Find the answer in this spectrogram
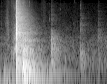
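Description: Golf iron striking a ball off a hitting mat: a single sharp, loud crack with a short decaying ring in the room, and a much fainter tick about a second in.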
